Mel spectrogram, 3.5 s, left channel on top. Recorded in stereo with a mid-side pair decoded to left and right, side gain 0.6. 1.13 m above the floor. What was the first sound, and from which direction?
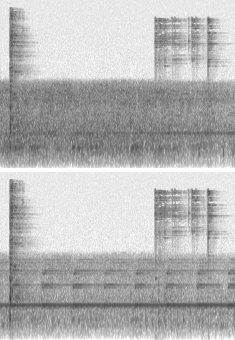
Breaking glass, 15° right.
